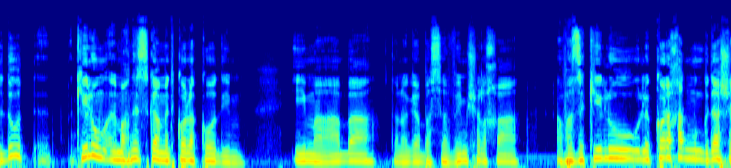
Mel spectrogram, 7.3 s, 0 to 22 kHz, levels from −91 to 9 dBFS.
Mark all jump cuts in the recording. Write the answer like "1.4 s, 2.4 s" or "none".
none

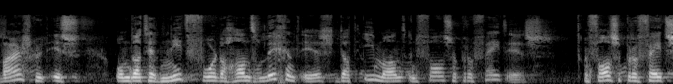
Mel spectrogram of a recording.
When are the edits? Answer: 5.7 s

